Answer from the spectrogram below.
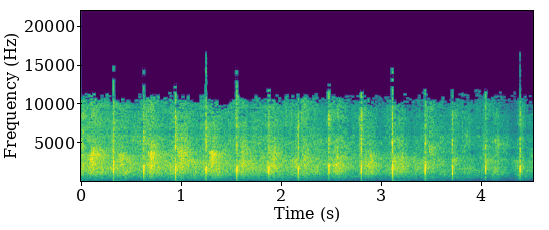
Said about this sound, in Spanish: Y también un aplauso para él. Muchas gracias.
